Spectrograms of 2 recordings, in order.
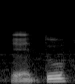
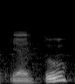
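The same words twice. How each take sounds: No difference in how they are said.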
